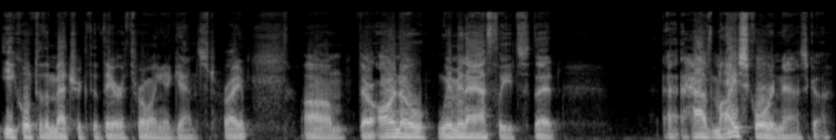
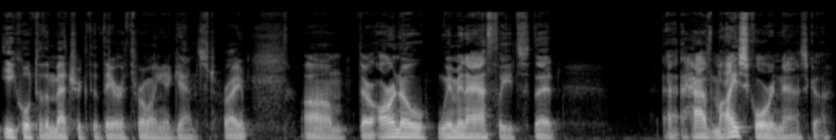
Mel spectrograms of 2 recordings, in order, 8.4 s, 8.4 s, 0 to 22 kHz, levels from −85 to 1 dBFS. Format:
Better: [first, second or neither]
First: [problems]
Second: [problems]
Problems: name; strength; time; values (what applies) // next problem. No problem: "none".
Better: second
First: distortion; slight; 4% of the sound clipped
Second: none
